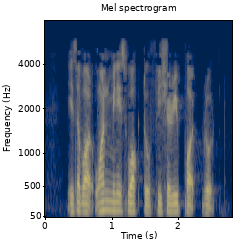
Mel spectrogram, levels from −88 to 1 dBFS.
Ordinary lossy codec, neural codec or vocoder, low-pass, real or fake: MP3, 24 kbps; none; 7.2 kHz; real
